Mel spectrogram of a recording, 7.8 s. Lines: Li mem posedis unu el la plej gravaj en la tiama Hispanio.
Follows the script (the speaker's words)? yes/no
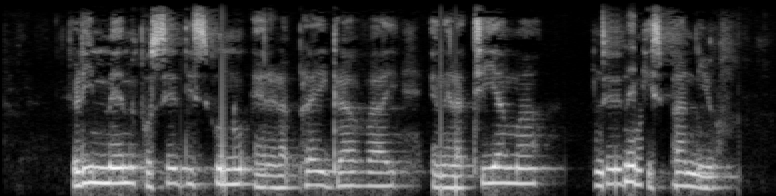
no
